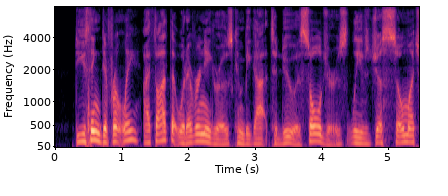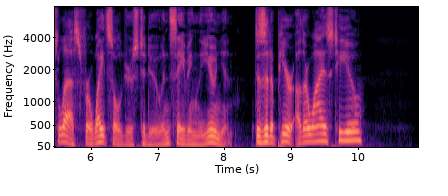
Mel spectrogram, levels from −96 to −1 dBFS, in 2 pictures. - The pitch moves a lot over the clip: Yes, wide, 6.5 semitones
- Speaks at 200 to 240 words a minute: Yes, fast, 205 wpm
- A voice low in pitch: Yes, low, 130 Hz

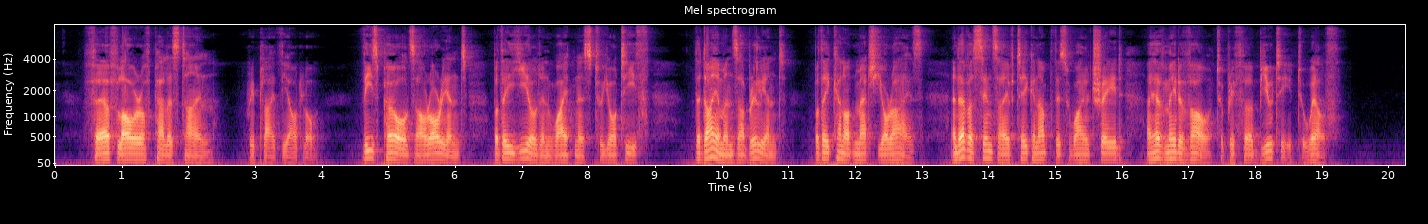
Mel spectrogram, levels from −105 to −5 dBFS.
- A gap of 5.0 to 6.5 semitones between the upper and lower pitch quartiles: No, average, 3.2 semitones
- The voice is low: Yes, very low, 95 Hz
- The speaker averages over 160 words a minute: No, average, 145 wpm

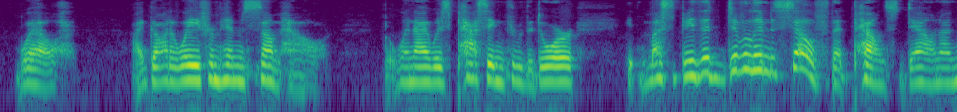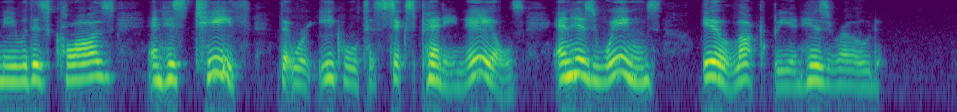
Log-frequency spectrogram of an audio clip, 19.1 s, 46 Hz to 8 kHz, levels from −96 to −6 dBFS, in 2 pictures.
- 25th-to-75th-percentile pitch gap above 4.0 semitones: No, average, 3.5 semitones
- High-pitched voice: Yes, high, 200 Hz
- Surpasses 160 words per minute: No, average, 145 wpm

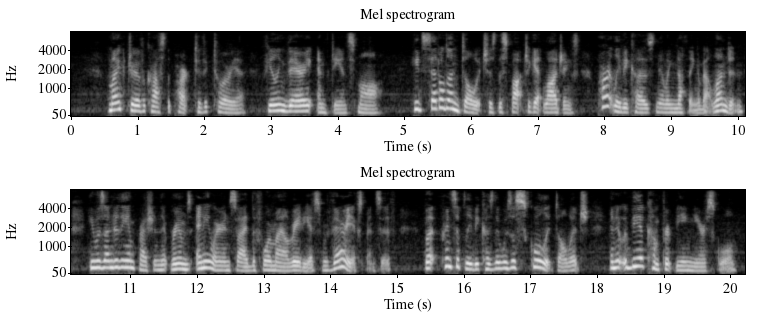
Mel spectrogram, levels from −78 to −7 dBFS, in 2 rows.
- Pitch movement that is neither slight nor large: No, wide, 6.9 semitones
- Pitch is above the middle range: No, medium, 180 Hz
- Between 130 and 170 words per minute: No, average, 190 wpm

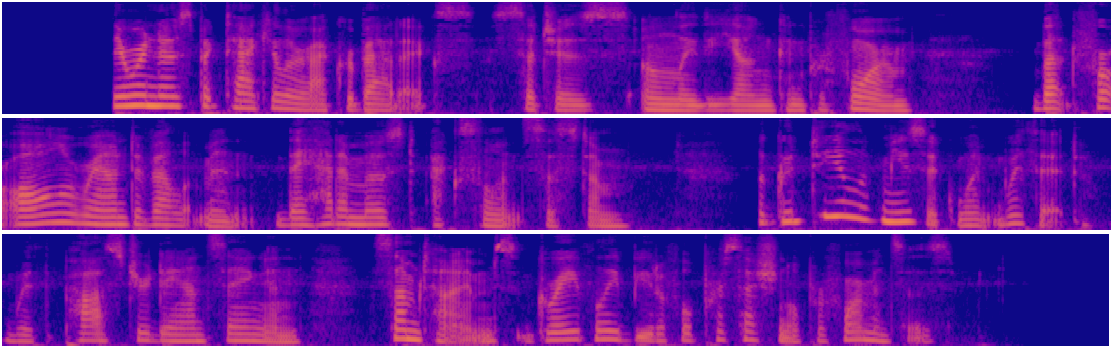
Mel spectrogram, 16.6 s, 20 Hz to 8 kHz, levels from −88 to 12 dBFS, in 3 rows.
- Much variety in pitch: Yes, wide, 6.2 semitones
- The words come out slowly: No, average, 145 wpm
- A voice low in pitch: No, medium, 180 Hz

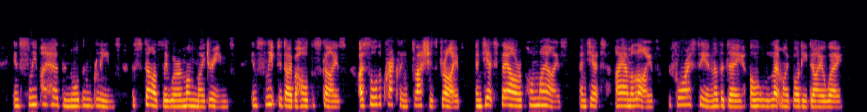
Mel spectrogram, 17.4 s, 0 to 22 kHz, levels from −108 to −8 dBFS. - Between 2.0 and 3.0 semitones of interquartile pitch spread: Yes, narrow, 2.6 semitones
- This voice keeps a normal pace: Yes, average, 175 wpm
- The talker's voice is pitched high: Yes, high, 225 Hz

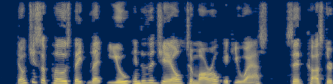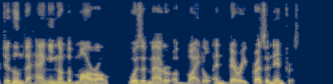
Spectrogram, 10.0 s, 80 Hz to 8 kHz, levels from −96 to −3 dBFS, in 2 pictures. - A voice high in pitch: No, medium, 150 Hz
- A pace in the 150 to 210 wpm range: Yes, average, 200 wpm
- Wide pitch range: Yes, wide, 7.0 semitones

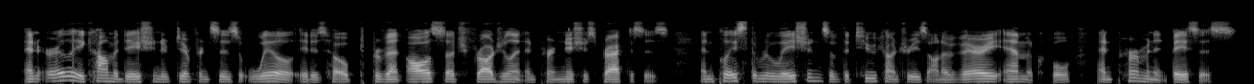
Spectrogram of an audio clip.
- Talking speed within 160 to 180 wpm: No, average, 150 wpm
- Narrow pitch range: Yes, narrow, 2.0 semitones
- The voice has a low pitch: Yes, low, 125 Hz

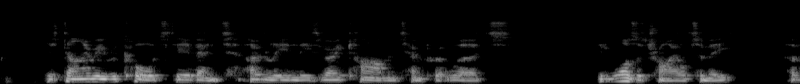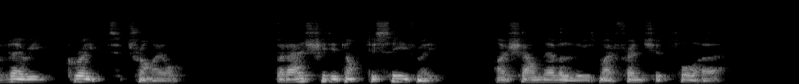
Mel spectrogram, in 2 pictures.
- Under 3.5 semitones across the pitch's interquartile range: No, average, 4.0 semitones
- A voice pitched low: Yes, low, 105 Hz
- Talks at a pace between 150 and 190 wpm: No, slow, 135 wpm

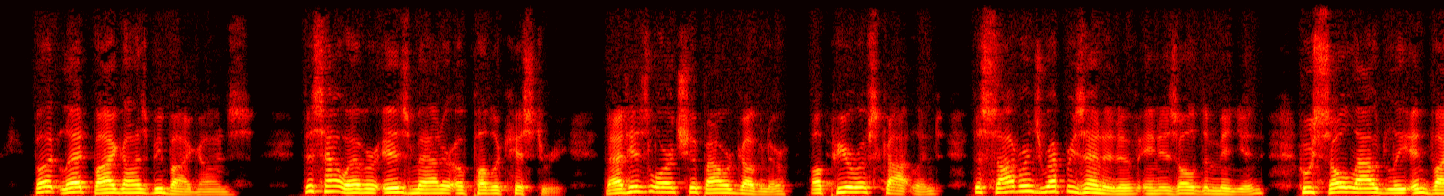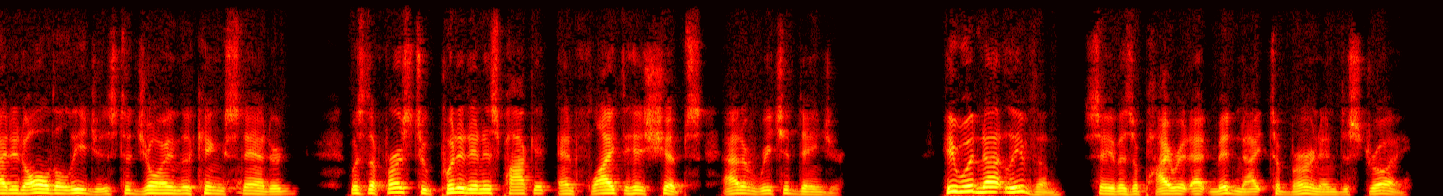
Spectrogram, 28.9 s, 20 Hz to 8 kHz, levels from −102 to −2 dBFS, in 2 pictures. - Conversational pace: Yes, average, 155 wpm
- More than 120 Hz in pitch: Yes, medium, 140 Hz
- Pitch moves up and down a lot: Yes, wide, 6.3 semitones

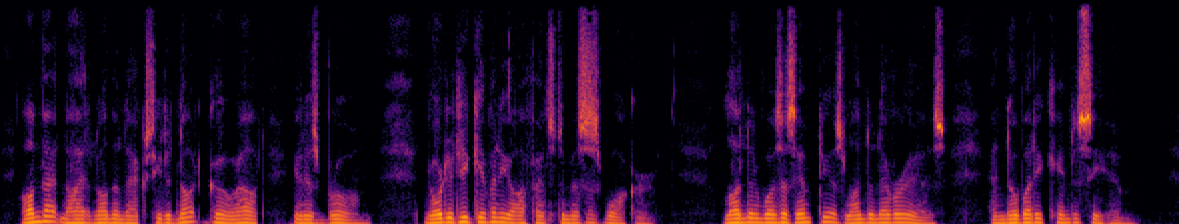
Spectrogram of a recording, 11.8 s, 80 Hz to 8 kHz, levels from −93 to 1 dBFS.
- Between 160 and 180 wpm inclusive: No, average, 195 wpm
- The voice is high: No, low, 135 Hz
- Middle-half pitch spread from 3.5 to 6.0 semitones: No, narrow, 2.6 semitones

